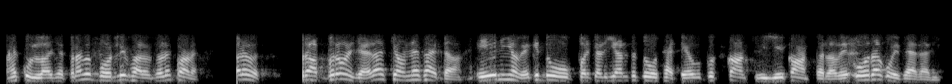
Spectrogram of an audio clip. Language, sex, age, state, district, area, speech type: Dogri, male, 30-45, Jammu and Kashmir, Samba, rural, conversation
